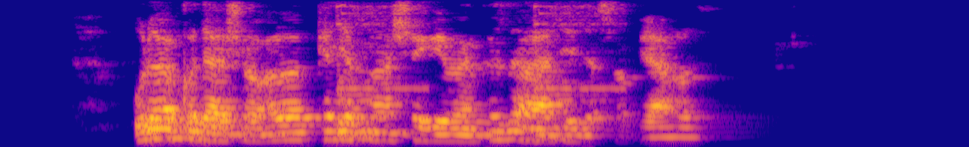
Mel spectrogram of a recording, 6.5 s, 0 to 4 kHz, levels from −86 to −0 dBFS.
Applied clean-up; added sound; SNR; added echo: classical method WPE with log-MMSE.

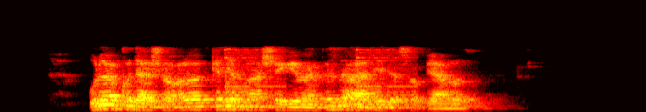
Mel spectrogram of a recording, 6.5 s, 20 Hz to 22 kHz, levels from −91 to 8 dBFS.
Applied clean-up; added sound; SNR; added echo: none; Keyboard (musical); 9 dB; reverberation time 0.6 s.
